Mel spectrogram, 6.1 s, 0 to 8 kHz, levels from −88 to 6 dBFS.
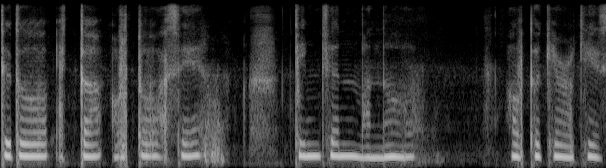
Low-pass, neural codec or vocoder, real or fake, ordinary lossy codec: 7.2 kHz; codec, 16 kHz, 4 kbps, X-Codec, HuBERT features, trained on LibriSpeech; fake; none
